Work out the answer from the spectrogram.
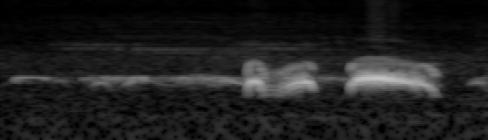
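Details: Luring rival males, a decoy spotted dove delivers a quavering double coo and then a sustained, full croon, set against a steady low humming tone in the background.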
